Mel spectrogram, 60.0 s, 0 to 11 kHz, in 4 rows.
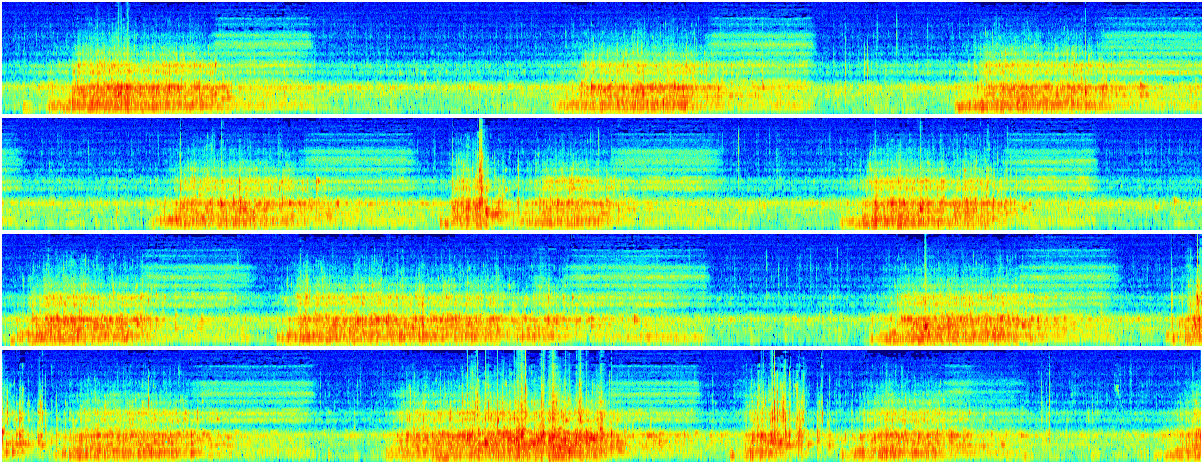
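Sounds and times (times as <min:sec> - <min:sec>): gurgle of exhaled bubbles: 0:00.2 - 0:03.0, 0:06.8 - 0:09.4, 0:11.8 - 0:14.2, 0:16.2 - 0:19.3, 0:20.4 - 0:22.9, 0:25.4 - 0:27.9, 0:30.0 - 0:32.0, 0:33.4 - 0:37.4, 0:40.0 - 0:43.2, 0:44.6 - 0:47.9, 0:49.6 - 0:59.9
diver breathing through regulator: 0:02.5 - 0:04.1, 0:08.6 - 0:10.4, 0:13.5 - 0:15.5, 0:18.4 - 0:20.7, 0:22.2 - 0:24.3, 0:27.3 - 0:28.9, 0:31.5 - 0:33.6, 0:36.2 - 0:39.1, 0:41.2 - 0:44.1, 0:46.8 - 0:58.7.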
